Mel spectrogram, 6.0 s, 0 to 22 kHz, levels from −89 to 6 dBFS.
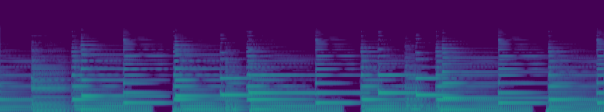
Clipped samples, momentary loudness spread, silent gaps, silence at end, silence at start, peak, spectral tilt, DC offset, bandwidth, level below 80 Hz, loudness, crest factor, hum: under 0.1%; 7 LU; none; 0 s; 0 s; -24 dBFS; -8 dB/octave; under 0.1%; 7.8 kHz; -52 dBFS; -41 LUFS; 16 dB; none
